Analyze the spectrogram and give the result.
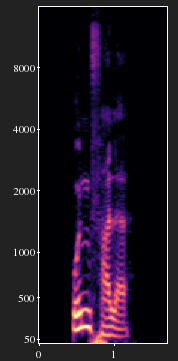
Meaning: dative of Unfall
- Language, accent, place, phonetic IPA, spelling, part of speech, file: German, Germany, Berlin, [ˈʊnfalə], Unfalle, noun, De-Unfalle.ogg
